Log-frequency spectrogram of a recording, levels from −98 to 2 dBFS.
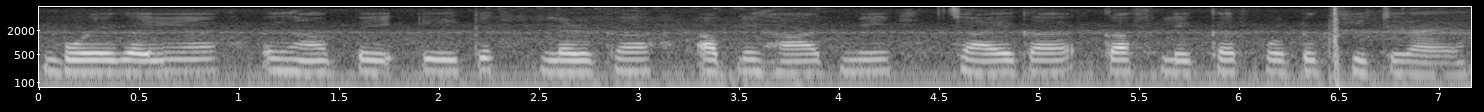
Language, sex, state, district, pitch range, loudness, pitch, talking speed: Hindi, female, Haryana, Charkhi Dadri, 180-195 Hz, -24 LUFS, 185 Hz, 150 wpm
